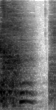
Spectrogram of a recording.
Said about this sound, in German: Kurz niesen, red weiter.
